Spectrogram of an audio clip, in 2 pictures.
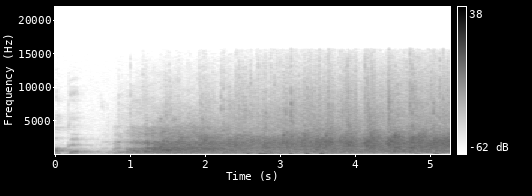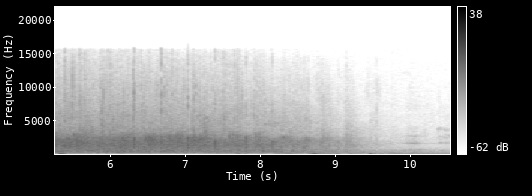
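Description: An audience claps and cheers loudly, then the applause fades.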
